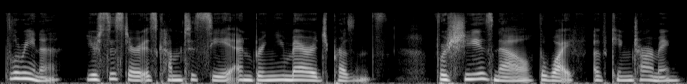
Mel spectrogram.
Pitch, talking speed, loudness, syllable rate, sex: 200 Hz, 185 wpm, -18 LUFS, 4.7 syllables/s, female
